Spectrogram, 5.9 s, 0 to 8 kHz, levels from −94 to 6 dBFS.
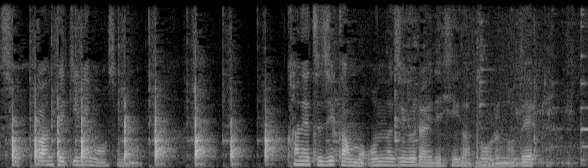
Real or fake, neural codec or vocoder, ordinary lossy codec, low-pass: real; none; none; none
